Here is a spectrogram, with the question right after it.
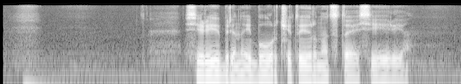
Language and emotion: Russian, sad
